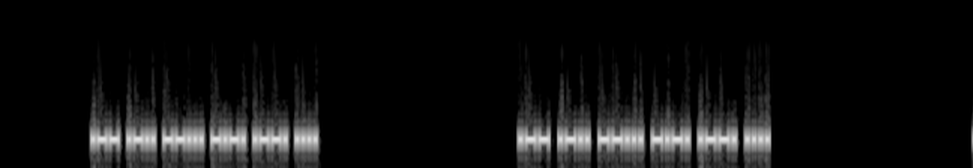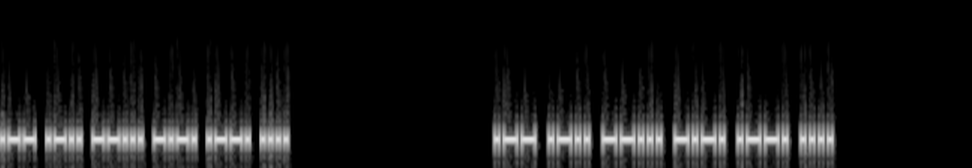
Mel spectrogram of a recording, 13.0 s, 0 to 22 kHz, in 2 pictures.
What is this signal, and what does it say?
Morse code, heard as a keyed tone, about 49 wpm, 700 Hz. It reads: WL7CPH WL7CPH WL7CPH WL7CPH
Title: Speed Racing - USA 2x3 Call Signs 40wpm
